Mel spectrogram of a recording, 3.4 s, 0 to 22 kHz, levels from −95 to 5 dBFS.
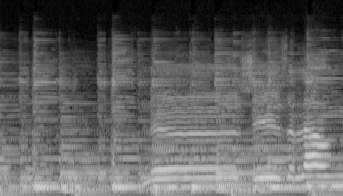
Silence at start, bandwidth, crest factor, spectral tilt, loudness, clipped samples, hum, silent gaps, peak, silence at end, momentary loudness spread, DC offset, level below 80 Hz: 0 s; 11.5 kHz; 16 dB; -6 dB/octave; -19 LUFS; under 0.1%; none; none; -2 dBFS; 0 s; 7 LU; under 0.1%; -38 dBFS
